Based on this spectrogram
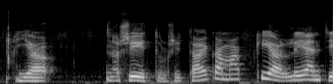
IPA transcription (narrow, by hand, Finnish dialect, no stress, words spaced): jɑ no siːt tul sitː ɑikɑ mɑkːiɑ liænt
